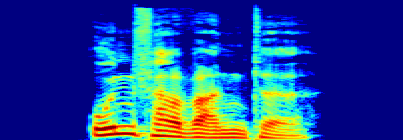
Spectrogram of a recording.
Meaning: inflection of unverwandt: 1. strong/mixed nominative/accusative feminine singular 2. strong nominative/accusative plural 3. weak nominative all-gender singular
- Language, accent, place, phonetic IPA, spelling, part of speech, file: German, Germany, Berlin, [ˈunfɛɐ̯ˌvantə], unverwandte, adjective, De-unverwandte.ogg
